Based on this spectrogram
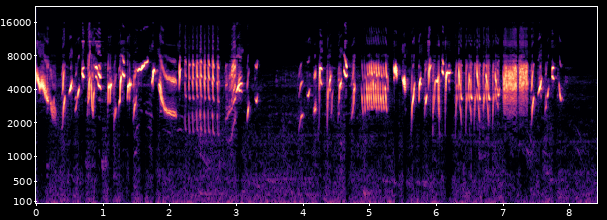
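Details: European goldfinch, parva, twelve years old, delivers a lively unbroken song of fast liquid twitters mixed with several harsh buzzing trills, pausing briefly before resuming its tumbling chatter.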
